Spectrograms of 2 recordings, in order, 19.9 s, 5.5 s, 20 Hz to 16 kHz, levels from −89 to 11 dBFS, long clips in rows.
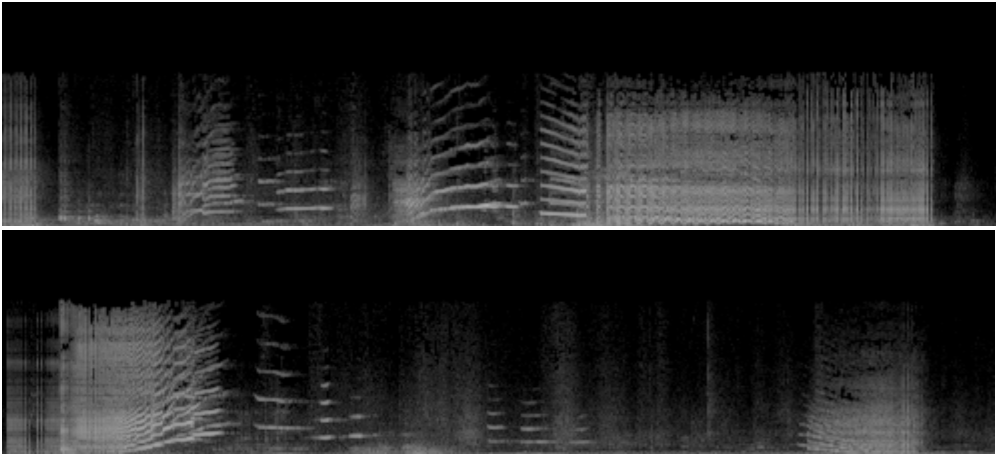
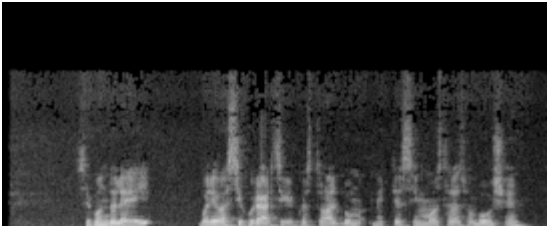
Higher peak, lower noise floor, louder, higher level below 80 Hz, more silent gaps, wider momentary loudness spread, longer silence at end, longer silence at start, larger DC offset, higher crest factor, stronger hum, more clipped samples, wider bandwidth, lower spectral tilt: second, -10 dBFS vs 0 dBFS; first, -58 dBFS vs -49 dBFS; second, -29 LUFS vs -17 LUFS; about the same, -50 dBFS vs -54 dBFS; neither; first, 20 LU vs 12 LU; second, 0 s vs 0.25 s; second, 0 s vs 0.75 s; neither; about the same, 22 dB vs 18 dB; neither; neither; about the same, 11.5 kHz vs 11.5 kHz; second, -2 dB/octave vs -6 dB/octave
